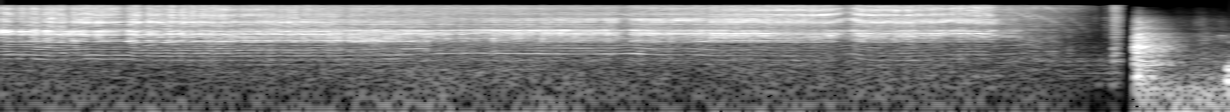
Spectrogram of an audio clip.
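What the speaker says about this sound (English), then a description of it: "when you're doing curves with a jigsaw like this, don't force it, don't push the blade" A jigsaw cuts a curve through clamped pallet wood with a continuous, loud, high buzzing whine that holds steady for about five seconds and then stops abruptly, followed by a couple of brief knocks.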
